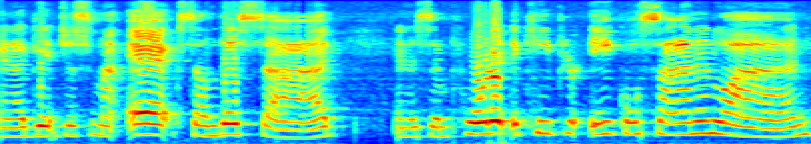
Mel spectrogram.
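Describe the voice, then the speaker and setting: A woman speaks in a normal speaking voice at a fairly high pitch. Her pace is fairly slow, with ordinary pitch variation. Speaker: math teacher. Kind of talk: tutorial.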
